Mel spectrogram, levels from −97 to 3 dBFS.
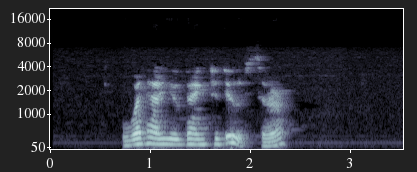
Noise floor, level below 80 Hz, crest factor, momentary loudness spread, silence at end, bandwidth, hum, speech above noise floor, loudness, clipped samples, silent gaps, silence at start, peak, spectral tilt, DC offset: -67 dBFS; -62 dBFS; 20 dB; 9 LU; 1.15 s; 6.4 kHz; none; 46 dB; -22 LUFS; under 0.1%; none; 0.75 s; -4 dBFS; -8.5 dB/octave; under 0.1%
